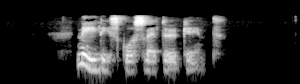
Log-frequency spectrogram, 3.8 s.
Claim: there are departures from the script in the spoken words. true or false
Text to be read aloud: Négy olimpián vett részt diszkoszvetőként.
true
